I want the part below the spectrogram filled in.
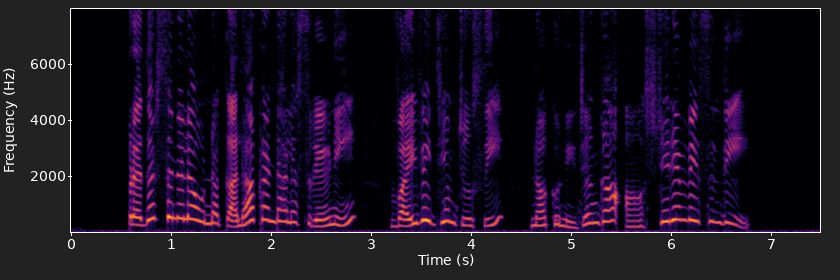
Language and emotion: Telugu, surprised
